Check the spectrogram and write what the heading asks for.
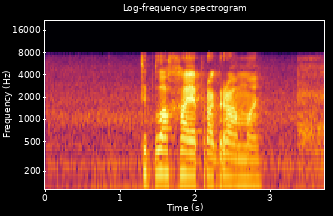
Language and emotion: Russian, angry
